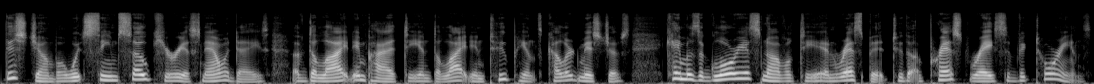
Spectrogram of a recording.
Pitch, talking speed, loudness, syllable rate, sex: 170 Hz, 155 wpm, -19 LUFS, 5.0 syllables/s, female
